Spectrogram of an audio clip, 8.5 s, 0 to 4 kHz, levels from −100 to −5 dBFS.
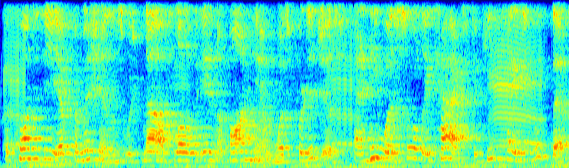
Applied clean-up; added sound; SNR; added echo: none; Livestock, farm animals, working animals; 14 dB; reverberation time 1.0 s.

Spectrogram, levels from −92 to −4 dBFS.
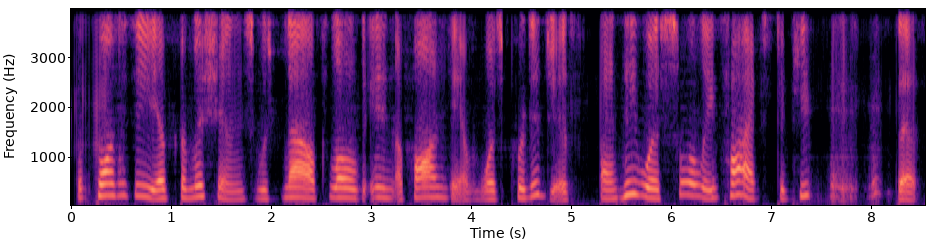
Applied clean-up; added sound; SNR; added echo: neural separator model SepFormer WHAMR!.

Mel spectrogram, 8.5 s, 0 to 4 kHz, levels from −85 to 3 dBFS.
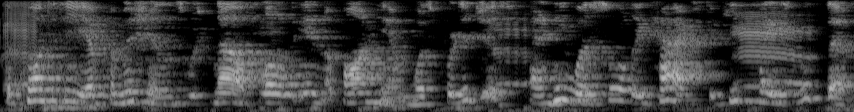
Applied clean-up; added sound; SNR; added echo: classical method WPE with log-MMSE.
